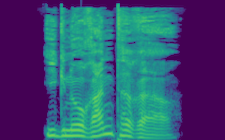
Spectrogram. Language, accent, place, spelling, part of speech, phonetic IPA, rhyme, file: German, Germany, Berlin, ignoranterer, adjective, [ɪɡnɔˈʁantəʁɐ], -antəʁɐ, De-ignoranterer.ogg
- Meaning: inflection of ignorant: 1. strong/mixed nominative masculine singular comparative degree 2. strong genitive/dative feminine singular comparative degree 3. strong genitive plural comparative degree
